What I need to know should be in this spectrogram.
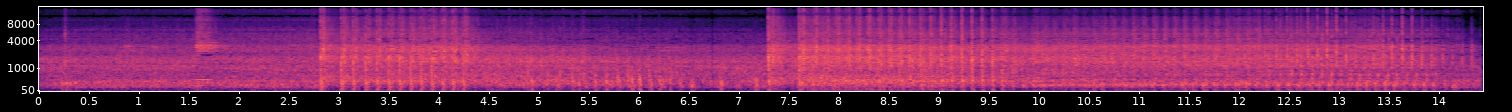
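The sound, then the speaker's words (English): Sustained fully automatic gunfire from at least two shooters firing down from halfway up a hotel tower: long, loud, rapid bursts that run almost without pause. “It sounds like it's confirmed there are at least two shooters with fully automatic weapons.”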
